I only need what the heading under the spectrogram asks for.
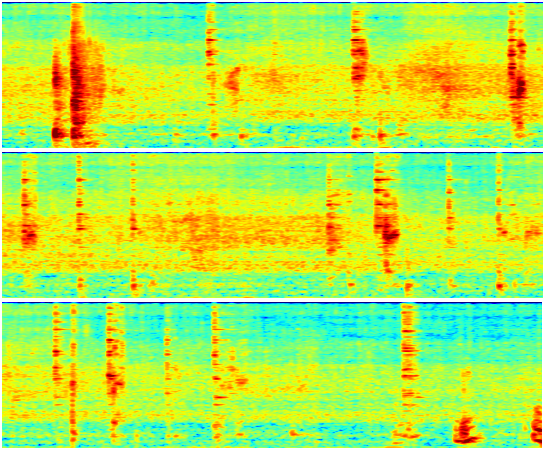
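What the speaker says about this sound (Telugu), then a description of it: "ఇందులో అన్నీ వేయించుకోవాలి ఇప్పుడు నూనెలో." Vegetables for sambar rice fry and sizzle in hot oil in a pan, with a steady hiss broken by frequent scraping and clinking of a spoon stirring against the pot.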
